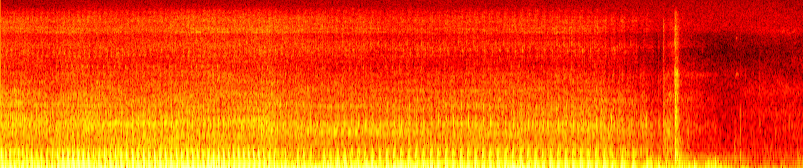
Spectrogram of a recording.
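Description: Dirt bike engine running at low trail speed with a steady note and small throttle changes, then dying away and cutting out about seven seconds in, with a single click as it stops.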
